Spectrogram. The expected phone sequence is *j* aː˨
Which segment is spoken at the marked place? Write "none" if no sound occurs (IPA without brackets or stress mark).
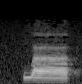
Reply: w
